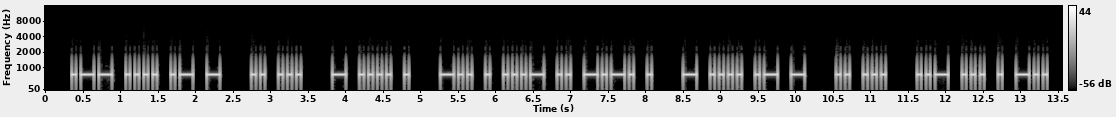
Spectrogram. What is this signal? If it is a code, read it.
Morse code, heard as a keyed tone, about 19 wpm, 700 Hz. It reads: WHAT IS THE DEVICE THAT IS USED
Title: Sentences from Top 1500 Words 20wpm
